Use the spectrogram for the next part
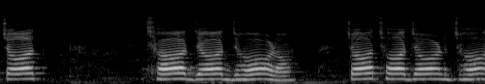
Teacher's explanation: च वर्ग में है उच्चारण के स्थान पे तालु होता है, इसलिए इन्हें तालुव्य व्यंजन कहते हैं।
